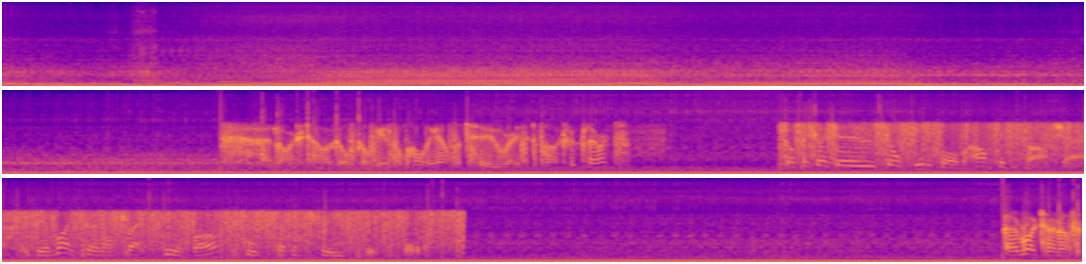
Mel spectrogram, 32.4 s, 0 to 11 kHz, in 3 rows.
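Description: Piper Warrior II's four-cylinder Lycoming piston engine running at low taxi power, heard inside the cabin. Its pitch rises and falls between about 2 and 9 seconds, then holds steady. From about 13 seconds, two thin, band-limited radio voice transmissions come over it.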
